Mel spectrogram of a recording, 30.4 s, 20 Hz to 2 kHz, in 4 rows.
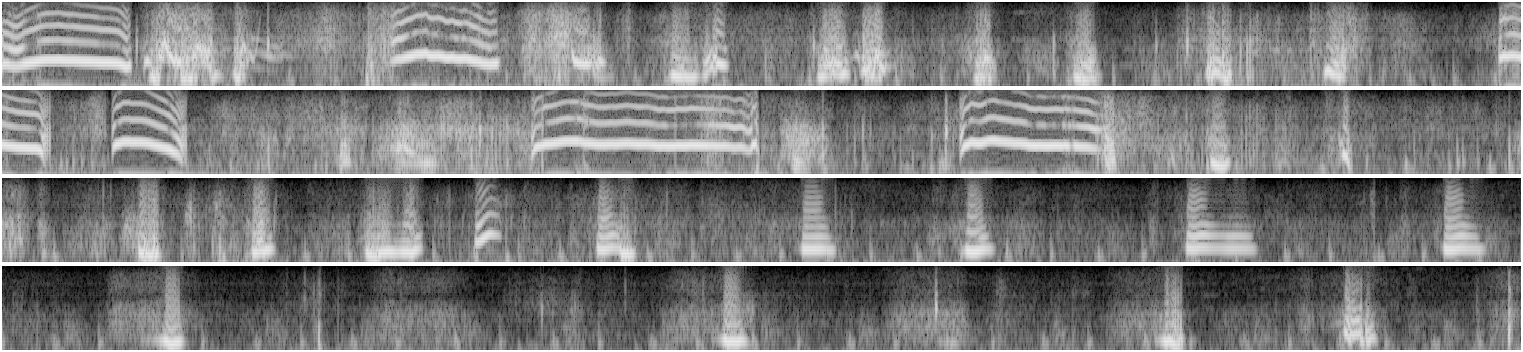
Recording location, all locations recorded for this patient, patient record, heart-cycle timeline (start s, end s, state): aortic valve (AV)
aortic valve (AV)
#Age: Infant
#Sex: Female
#Height: 63.0 cm
#Weight: 4.6 kg
#Pregnancy status: False
#Murmur: Unknown
#Murmur locations: nan
#Most audible location: nan
#Systolic murmur timing: nan
#Systolic murmur shape: nan
#Systolic murmur grading: nan
#Systolic murmur pitch: nan
#Systolic murmur quality: nan
#Diastolic murmur timing: nan
#Diastolic murmur shape: nan
#Diastolic murmur grading: nan
#Diastolic murmur pitch: nan
#Diastolic murmur quality: nan
#Outcome: Abnormal
#Campaign: 2015 screening campaign
0.00	24.03	unannotated
24.03	24.09	S1
24.09	24.26	systole
24.26	24.31	S2
24.31	24.52	diastole
24.52	24.57	S1
24.57	24.74	systole
24.74	24.79	S2
24.79	25.03	diastole
25.03	25.08	S1
25.08	25.25	systole
25.25	25.30	S2
25.30	25.52	diastole
25.52	25.58	S1
25.58	25.75	systole
25.75	25.80	S2
25.80	26.00	diastole
26.00	26.07	S1
26.07	27.96	unannotated
27.96	28.03	S1
28.03	28.19	systole
28.19	28.26	S2
28.26	28.48	diastole
28.48	28.53	S1
28.53	28.97	unannotated
28.97	29.03	S1
29.03	29.20	systole
29.20	29.25	S2
29.25	29.46	diastole
29.46	29.92	unannotated
29.92	29.98	S1
29.98	30.14	systole
30.14	30.19	S2
30.19	30.34	diastole
30.34	30.38	unannotated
